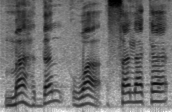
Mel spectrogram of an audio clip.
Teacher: مہدن میں دال پر دو زبر کی تنوین، اسے واو کے ساتھ ملا کر واو کی آواز کو ادا کیا جائے گا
